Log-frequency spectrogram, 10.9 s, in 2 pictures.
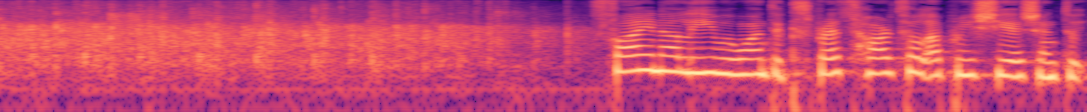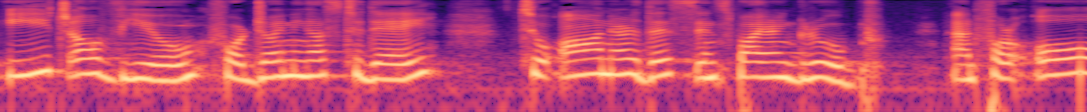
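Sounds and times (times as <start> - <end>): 
round of applause: 0.0 - 3.0
speech: 3.1 - 10.8.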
